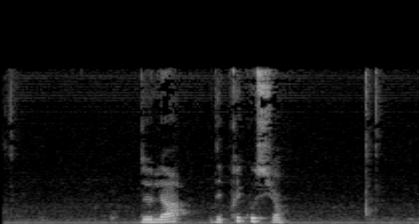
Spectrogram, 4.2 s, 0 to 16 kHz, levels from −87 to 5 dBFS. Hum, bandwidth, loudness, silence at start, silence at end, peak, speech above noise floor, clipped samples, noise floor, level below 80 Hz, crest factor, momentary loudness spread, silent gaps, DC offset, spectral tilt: none; 12 kHz; -24 LUFS; 0.1 s; 0.5 s; -8 dBFS; 29 dB; under 0.1%; -51 dBFS; -58 dBFS; 20 dB; 22 LU; none; under 0.1%; -5 dB/octave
